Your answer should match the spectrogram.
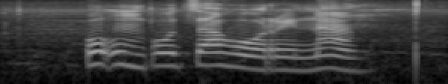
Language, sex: Southern Sotho, female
